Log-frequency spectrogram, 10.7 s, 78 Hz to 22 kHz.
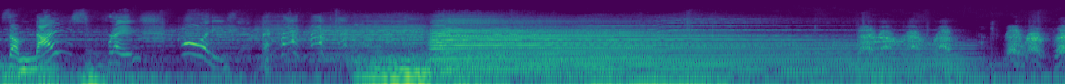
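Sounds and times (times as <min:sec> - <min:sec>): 
sustained musical tone: 0:00.0 - 0:10.0
speech: 0:00.1 - 0:00.8
laughter: 0:02.4 - 0:04.4
dog barking: 0:08.6 - 0:10.6.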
